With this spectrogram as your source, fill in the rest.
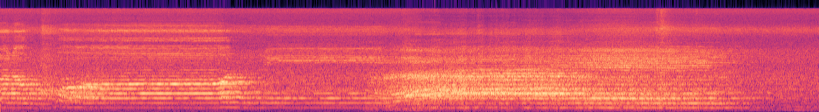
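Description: A large crowd of men chants together in a large echoing hall.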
